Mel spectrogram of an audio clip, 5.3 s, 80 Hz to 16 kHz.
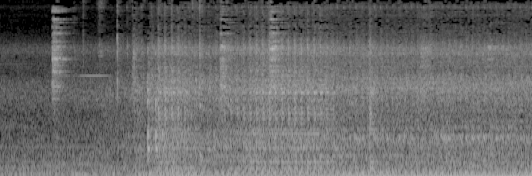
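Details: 2020 Honda Beat Street scooter after the oil and a worn part were replaced: a few clicks, then the engine settles into a steady, even low hum with no rattle or knock; normal idle.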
